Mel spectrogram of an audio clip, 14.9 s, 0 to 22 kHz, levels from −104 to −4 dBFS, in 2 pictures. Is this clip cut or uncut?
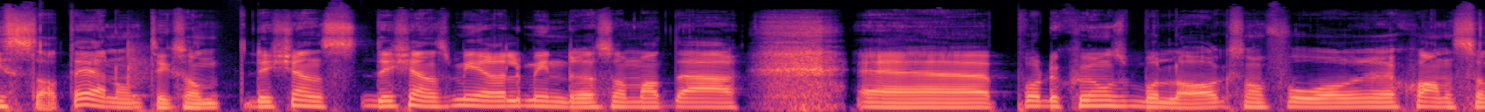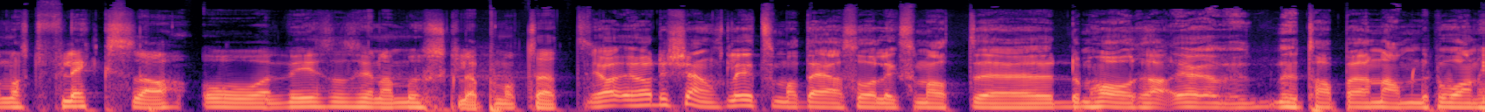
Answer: cut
